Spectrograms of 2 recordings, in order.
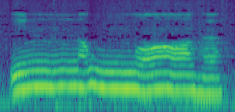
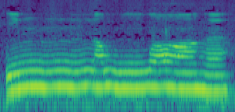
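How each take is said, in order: No difference in how they are said.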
